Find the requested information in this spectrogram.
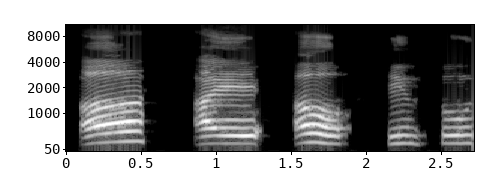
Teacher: अ, ऐ, औ तीनों के उच्चारण में हमारा मुख द्वार आधा खुलता है। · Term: अर्धविवृत स्वर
